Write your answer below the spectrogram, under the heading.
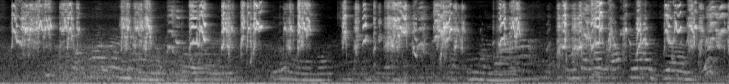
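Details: Young lovebird chick learning to make sounds: rapid bursts of harsh, raspy squawks repeated in quick runs, with faint lower wavering tonal notes beneath and a steady low hum in the background.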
